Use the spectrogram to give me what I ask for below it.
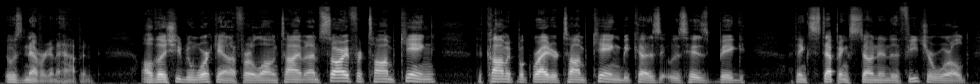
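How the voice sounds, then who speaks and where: A man's voice: on the low side, a little fast, a bit bright, no echo, studio quality. A middle-aged man hosting a live stream, reading viewer messages and rambling through opinions with many restarts. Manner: rambling, self-interrupting, opinionated. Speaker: host reading viewer super chats. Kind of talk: casual live-stream commentary.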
